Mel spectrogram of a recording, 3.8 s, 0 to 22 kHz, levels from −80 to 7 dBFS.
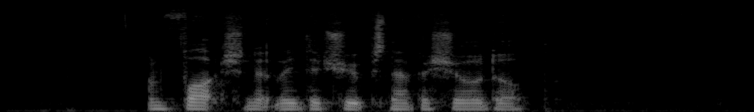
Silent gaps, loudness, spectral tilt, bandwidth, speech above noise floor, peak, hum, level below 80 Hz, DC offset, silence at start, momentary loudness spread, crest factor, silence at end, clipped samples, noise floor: none; -39 LUFS; -5.5 dB/octave; 16 kHz; 36 dB; -20 dBFS; none; -70 dBFS; under 0.1%; 0.75 s; 9 LU; 22 dB; 1.15 s; under 0.1%; -75 dBFS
